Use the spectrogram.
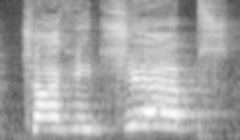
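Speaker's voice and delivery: excited cheer. Real, not acted. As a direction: stretch the name out like a reveal. Showing off ingredient excitedly.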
